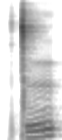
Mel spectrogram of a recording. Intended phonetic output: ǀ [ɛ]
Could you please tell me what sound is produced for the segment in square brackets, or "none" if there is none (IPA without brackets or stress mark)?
ɨ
